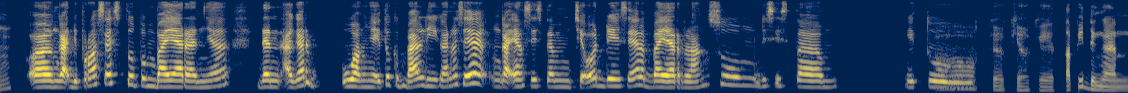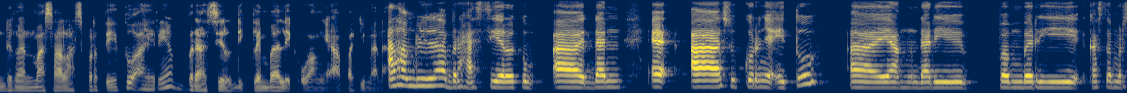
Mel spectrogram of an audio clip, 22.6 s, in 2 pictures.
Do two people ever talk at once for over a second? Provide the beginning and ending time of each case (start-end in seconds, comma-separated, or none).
none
